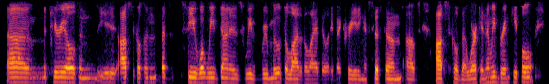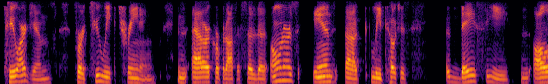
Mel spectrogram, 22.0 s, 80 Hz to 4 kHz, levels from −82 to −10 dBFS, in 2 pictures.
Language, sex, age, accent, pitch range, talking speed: English, male, 30-49, American, 110-130 Hz, 145 wpm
